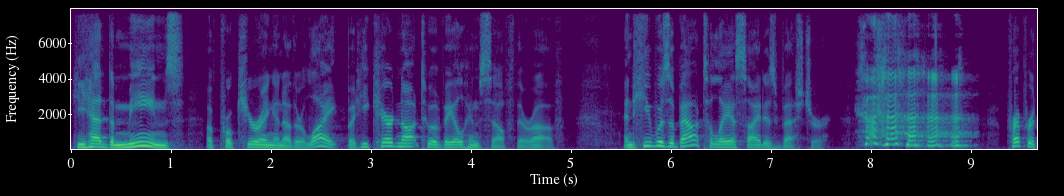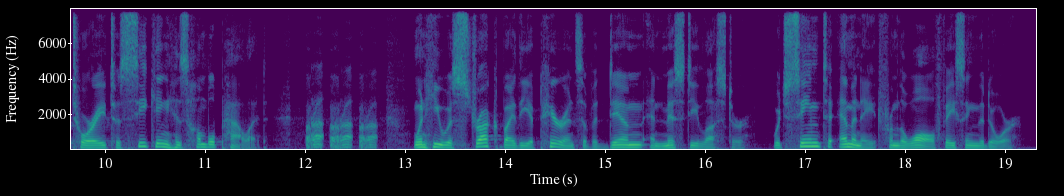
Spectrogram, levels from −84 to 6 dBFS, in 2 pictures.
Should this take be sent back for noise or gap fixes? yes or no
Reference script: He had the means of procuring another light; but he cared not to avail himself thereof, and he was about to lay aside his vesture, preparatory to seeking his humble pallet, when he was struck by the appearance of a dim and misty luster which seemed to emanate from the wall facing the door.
yes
